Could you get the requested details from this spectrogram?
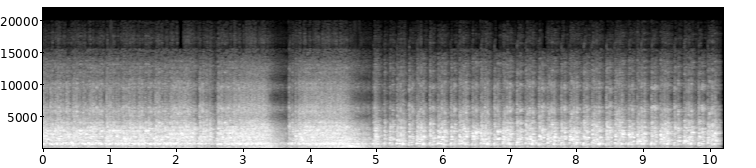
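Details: Rat rod with 440 RV engine after cam install and 20-minute 2,500 rpm break-in: brief stumble then choppy uneven idle lope, big-cam thump, no mechanical knocks; normal lumpy cam idle. Owner blames low battery, alternator not hooked up right.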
